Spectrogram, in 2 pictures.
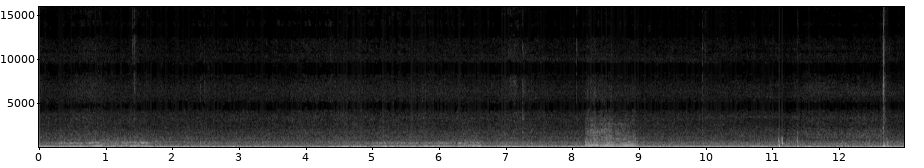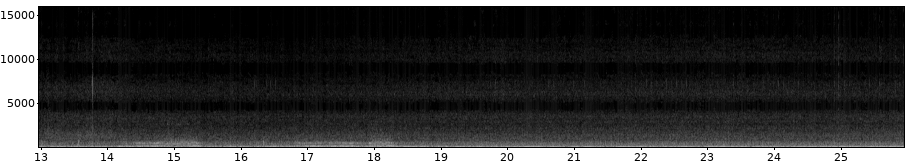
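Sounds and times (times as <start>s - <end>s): car engine rumble: 0.0s - 25.9s
windshield wiper: 0.1s - 1.7s, 3.8s - 18.4s.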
